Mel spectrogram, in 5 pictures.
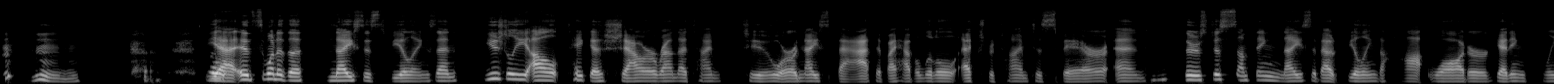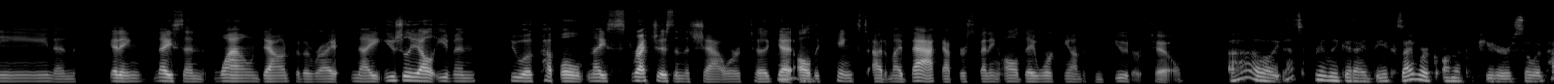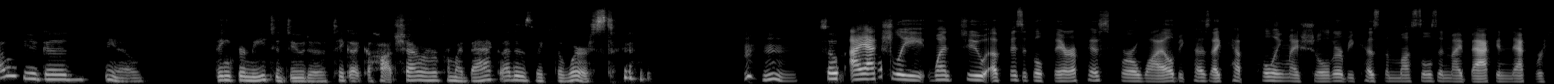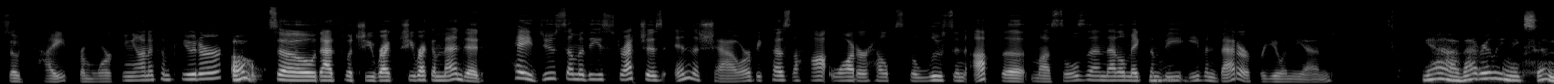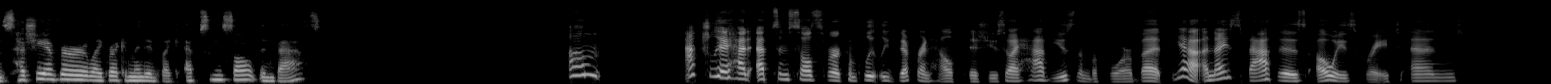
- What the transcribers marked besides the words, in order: chuckle; chuckle; other background noise; stressed: "have"
- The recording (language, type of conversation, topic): English, unstructured, What’s the best way to handle stress after work?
